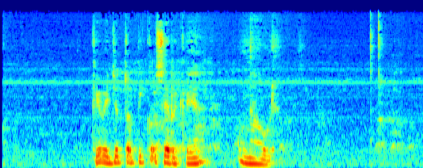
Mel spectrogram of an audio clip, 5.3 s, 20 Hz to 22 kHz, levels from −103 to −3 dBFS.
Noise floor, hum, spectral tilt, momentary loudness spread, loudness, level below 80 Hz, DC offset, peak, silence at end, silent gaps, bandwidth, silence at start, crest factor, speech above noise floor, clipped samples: -53 dBFS; none; -6 dB/octave; 22 LU; -23 LUFS; -60 dBFS; under 0.1%; -4 dBFS; 0.5 s; none; 16.5 kHz; 1.15 s; 22 dB; 32 dB; under 0.1%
